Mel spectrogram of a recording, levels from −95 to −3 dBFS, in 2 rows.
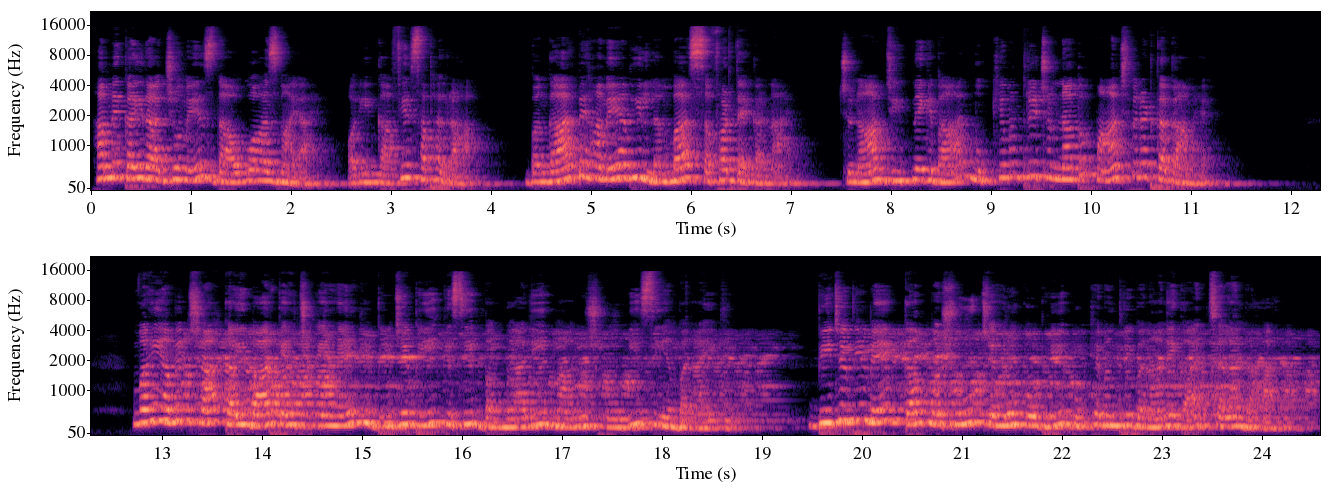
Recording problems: echo of what is said; strong; from 13 s on; 210 ms later, 8 dB below the speech
off-mic speech; far
room echo; slight; dies away in 0.5 s

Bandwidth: 15.5 kHz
